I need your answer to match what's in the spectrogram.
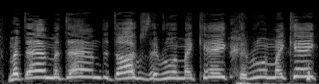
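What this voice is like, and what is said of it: Bad French accent imitating Michel Richard. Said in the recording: “this is a very bad French accent, but this is Michel Richard, has a very pronounced accent”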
